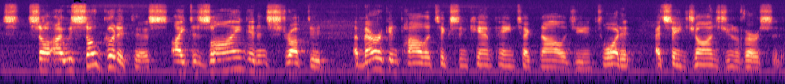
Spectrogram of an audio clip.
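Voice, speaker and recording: A man, telling stories about his life as a guest in an animated, emphatic way. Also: a little high, normal speed, slight background noise, low-quality recording. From New York. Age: 60s. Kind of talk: conversational storytelling.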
